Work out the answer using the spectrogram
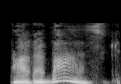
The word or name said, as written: pas de basque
